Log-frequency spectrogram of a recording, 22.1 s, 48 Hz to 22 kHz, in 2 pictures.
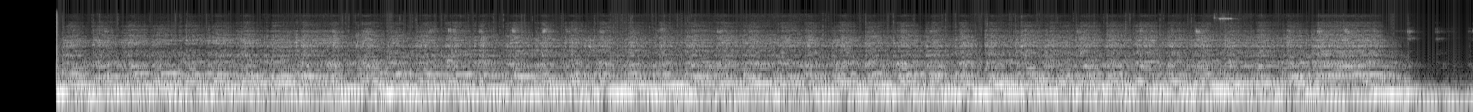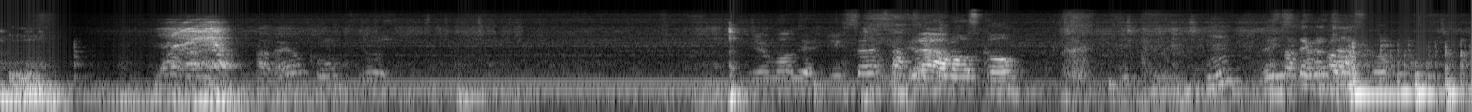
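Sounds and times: heavy metal electric guitar riff: 0.4s - 13.4s, 21.2s - 22.0s.

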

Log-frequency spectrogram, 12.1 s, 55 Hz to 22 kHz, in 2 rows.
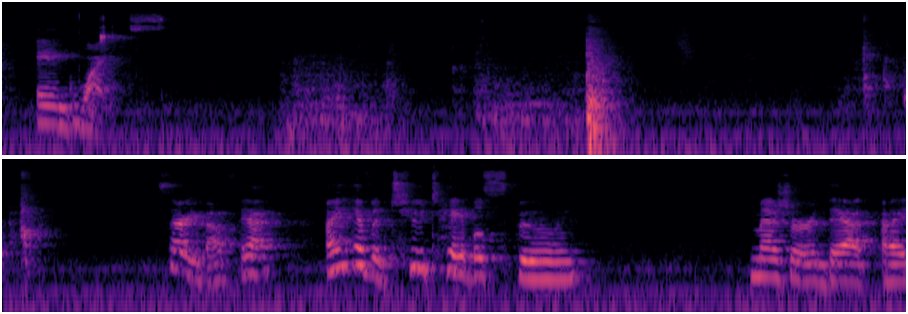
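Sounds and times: kitchen drawer opening and shutting: 1.8s - 4.2s.

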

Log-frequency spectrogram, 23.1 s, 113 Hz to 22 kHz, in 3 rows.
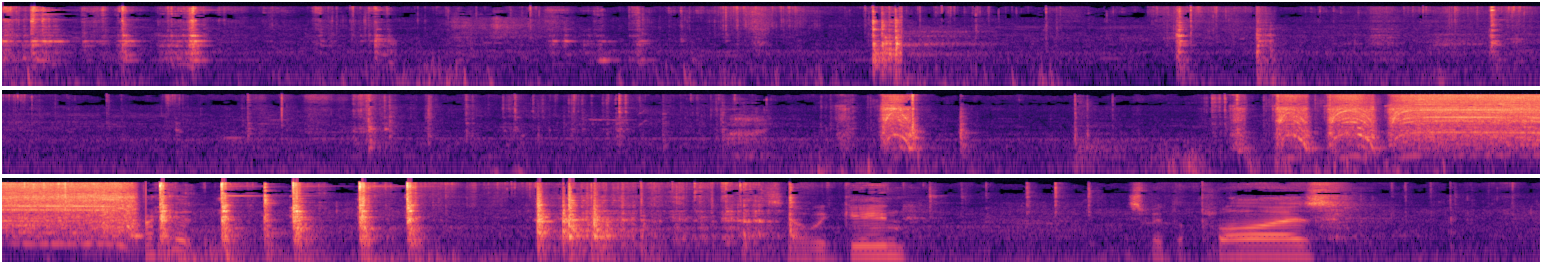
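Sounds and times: metal bracket clicking and knocking: 16.0s - 21.0s.

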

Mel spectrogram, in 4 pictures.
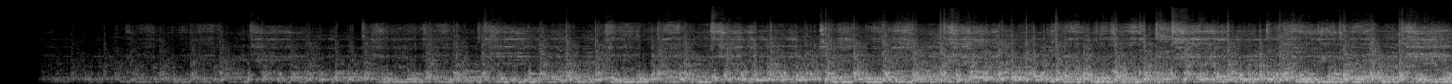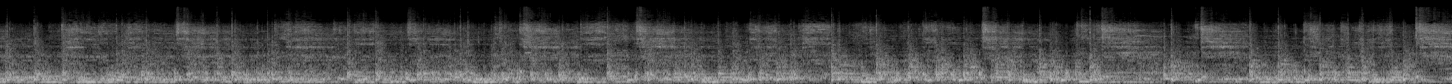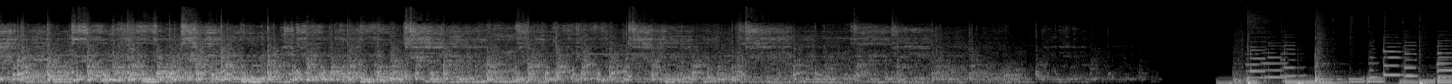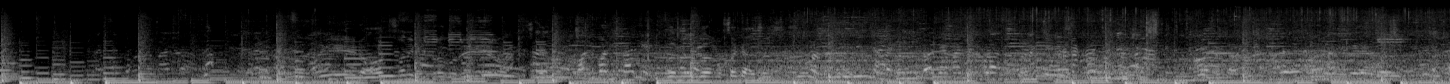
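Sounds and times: quick dense drum strikes: 1.2s - 39.4s, 41.2s - 58.0s
deep bass drum: 41.2s - 58.0s.

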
